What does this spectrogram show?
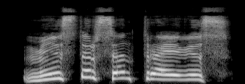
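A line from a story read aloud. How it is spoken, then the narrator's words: Booming metallic thunder. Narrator (Russian): прогремела миссис Меринг вагнеровским металлом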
